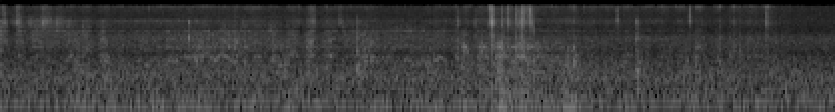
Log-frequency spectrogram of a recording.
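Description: Steady low rumble and wash of a small fishing boat at sea, with a few light clicks and knocks about two and a half seconds in.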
